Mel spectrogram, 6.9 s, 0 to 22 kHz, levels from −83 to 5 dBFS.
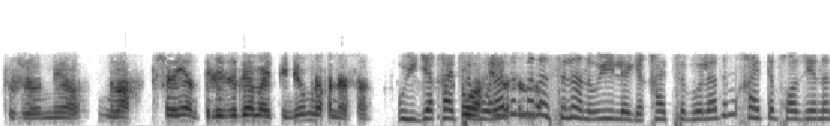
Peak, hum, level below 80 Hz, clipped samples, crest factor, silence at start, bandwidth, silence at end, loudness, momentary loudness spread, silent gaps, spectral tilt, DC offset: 0 dBFS; none; -52 dBFS; under 0.1%; 18 dB; 0.05 s; 4 kHz; 0 s; -17 LUFS; 9 LU; none; -1.5 dB/octave; under 0.1%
